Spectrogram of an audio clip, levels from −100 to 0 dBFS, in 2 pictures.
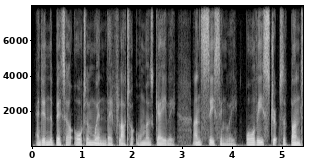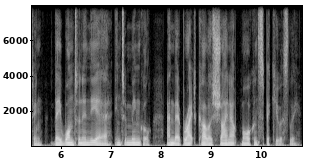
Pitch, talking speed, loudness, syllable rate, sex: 90 Hz, 165 wpm, -20 LUFS, 5.1 syllables/s, male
